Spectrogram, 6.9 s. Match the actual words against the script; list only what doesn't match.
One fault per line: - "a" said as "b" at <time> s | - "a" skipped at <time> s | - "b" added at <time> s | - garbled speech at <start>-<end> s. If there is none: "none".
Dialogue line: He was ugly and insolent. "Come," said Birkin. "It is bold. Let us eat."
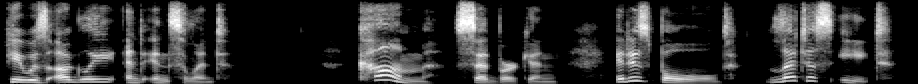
none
